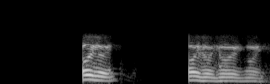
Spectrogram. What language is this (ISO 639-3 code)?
sat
